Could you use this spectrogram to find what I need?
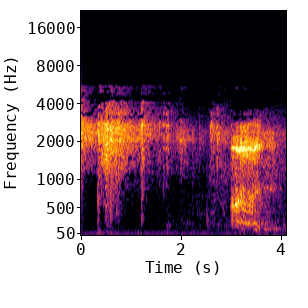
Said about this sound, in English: Just a minute. While I open the door.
